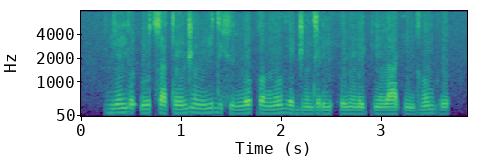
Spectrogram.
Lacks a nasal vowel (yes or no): no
